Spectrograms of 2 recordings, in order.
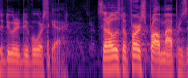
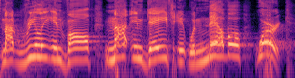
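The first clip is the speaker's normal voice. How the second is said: slow, much higher and louder shouted climax; preaching shout; 12 semitones higher, 8 dB louder, slower than usual. Acted. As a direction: drag out each phrase and shout it home. Sermon climax building.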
